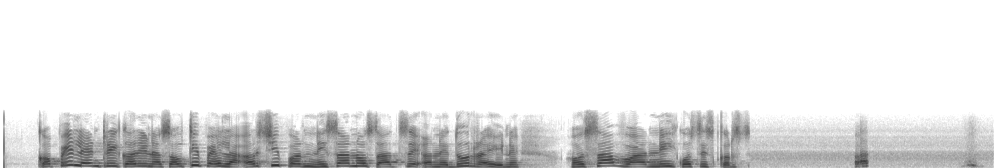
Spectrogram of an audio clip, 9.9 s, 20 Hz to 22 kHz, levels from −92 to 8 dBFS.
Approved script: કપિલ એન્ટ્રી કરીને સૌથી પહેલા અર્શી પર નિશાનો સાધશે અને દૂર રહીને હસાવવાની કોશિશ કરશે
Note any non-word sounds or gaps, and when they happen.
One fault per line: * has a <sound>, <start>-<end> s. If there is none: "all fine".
* has a laugh, 8.6-8.7 s
* has a whoosh, 9.6-9.9 s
